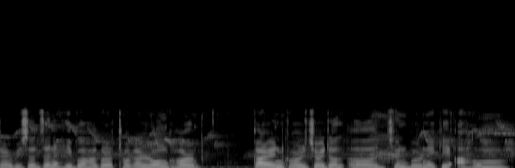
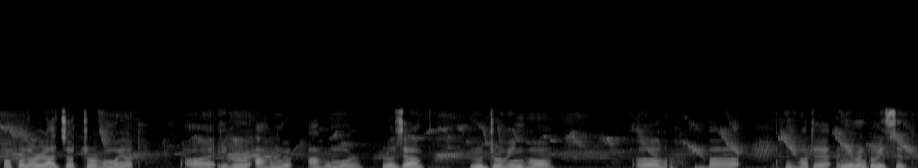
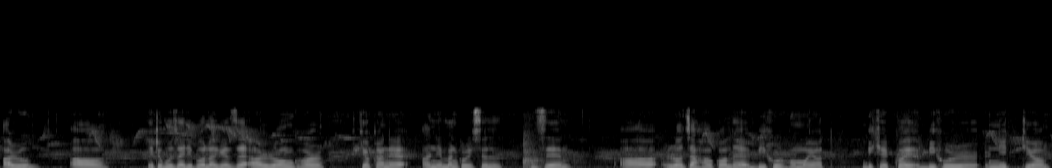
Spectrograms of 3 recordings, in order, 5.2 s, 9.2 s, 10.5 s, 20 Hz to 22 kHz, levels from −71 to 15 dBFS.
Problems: constant background noise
